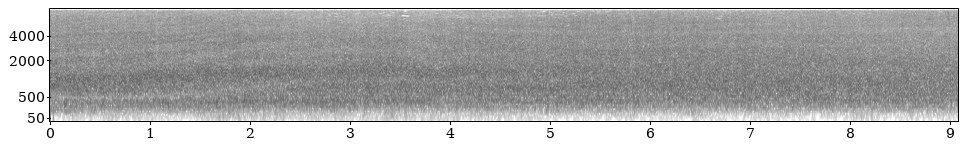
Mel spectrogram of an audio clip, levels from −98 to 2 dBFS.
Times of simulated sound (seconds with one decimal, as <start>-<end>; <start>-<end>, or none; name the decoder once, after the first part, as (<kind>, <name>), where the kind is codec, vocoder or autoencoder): none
